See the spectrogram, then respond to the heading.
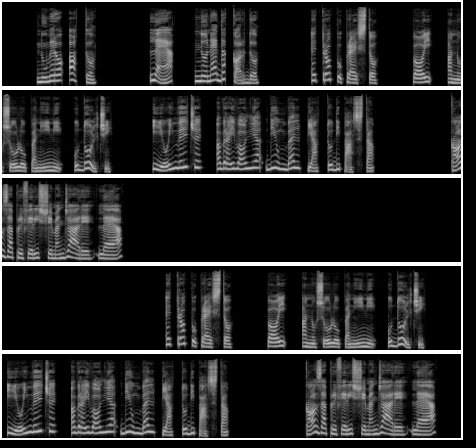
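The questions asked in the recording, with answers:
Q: Cosa preferisce mangiare, Lea?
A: un piatto di pasta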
